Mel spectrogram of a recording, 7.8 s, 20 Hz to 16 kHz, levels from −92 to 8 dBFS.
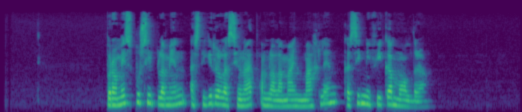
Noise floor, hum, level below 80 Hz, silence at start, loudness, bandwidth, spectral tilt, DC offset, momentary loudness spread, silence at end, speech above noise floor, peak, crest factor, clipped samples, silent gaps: -70 dBFS; none; -74 dBFS; 1.6 s; -23 LUFS; 11.5 kHz; -4 dB/octave; under 0.1%; 6 LU; 1.45 s; 47 dB; -4 dBFS; 22 dB; under 0.1%; none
